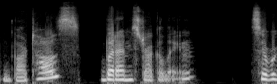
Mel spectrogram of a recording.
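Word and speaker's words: Bartosz: name I can't pronounce I believe it's pronounced something like Bartos but I'm struggling so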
